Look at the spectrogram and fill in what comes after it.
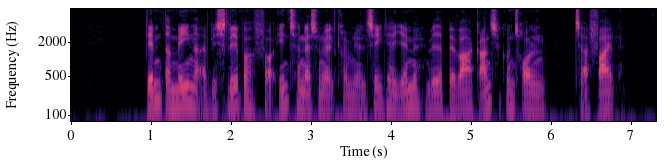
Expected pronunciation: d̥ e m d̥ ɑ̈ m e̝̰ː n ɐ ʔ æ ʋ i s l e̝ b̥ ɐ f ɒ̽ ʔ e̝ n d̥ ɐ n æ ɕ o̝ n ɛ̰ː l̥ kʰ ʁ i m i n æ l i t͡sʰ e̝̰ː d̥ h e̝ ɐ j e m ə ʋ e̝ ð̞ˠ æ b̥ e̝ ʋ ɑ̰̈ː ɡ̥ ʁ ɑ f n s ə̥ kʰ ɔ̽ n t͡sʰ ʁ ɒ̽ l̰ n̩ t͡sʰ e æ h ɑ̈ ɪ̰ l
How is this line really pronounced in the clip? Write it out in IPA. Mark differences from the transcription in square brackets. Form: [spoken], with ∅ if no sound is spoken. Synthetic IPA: d̥ e m d̥ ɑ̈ m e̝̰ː n ɐ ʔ æ ʋ i s l e̝ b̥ ɐ f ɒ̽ ʔ e̝ n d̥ ɐ n æ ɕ o̝ n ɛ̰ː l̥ kʰ ʁ i m i n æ l i t͡sʰ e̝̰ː d̥ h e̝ ɐ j e m ə ʋ e̝ ð̞ˠ æ b̥ e̝ ʋ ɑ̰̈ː ɡ̥ ʁ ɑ [∅] n s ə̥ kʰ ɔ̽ n t͡sʰ ʁ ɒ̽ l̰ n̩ t͡sʰ e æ [f] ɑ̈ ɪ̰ l

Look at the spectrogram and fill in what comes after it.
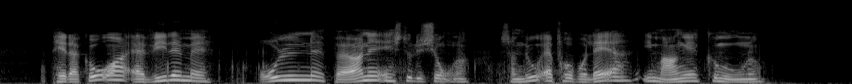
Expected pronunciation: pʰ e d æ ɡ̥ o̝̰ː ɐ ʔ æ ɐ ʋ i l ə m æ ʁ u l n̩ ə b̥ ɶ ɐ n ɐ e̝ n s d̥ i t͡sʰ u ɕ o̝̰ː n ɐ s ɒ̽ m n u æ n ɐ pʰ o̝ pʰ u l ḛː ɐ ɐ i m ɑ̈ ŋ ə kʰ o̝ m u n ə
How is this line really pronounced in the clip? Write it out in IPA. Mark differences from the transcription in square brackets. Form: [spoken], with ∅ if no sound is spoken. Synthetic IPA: pʰ e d æ ɡ̥ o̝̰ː ɐ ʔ æ ɐ ʋ i l ə m [e] ʁ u l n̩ ə b̥ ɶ ɐ n [ə] e̝ n s d̥ i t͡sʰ u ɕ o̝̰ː n ɐ s ɒ̽ m n u æ [∅] ɐ pʰ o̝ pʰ u l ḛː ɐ ɐ i m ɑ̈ ŋ ə kʰ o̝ m [uː] n [ɐ]

